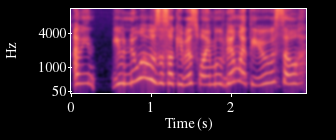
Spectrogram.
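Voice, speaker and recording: A woman voicing a young succubus roommate in an ASMR roleplay, casual, animated, chatty and affectionate. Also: very high-pitched, quick pace, no room sound, clean studio sound, voice pushed up. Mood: concerned.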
